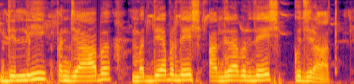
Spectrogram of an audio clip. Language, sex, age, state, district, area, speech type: Punjabi, male, 30-45, Punjab, Amritsar, urban, spontaneous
